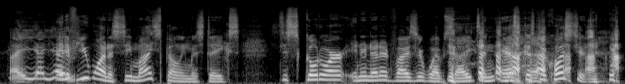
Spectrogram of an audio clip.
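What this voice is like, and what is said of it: Midwestern American accent. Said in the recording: “I have that Midwest accent.”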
